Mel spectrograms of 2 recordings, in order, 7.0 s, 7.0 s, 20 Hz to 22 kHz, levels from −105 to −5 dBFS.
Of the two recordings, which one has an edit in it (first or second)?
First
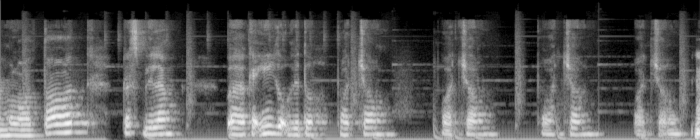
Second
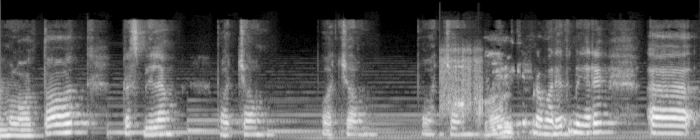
second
